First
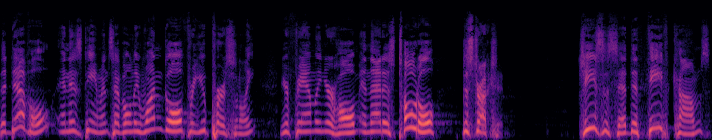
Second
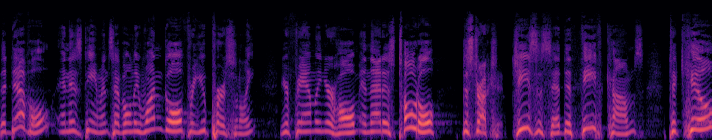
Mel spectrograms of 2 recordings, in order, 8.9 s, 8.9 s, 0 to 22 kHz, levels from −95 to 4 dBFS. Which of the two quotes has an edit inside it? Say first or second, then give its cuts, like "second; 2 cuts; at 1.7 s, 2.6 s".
second; 1 cut; at 6.3 s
